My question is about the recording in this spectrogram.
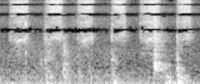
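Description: Near silence, with faint soft strokes of a paintbrush brushing over paper, about three or four a second.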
